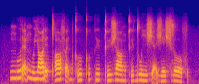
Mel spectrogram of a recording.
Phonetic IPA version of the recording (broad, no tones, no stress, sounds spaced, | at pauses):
ŋ u ɾ æ̰ ŋ u j ɑ ɾ ḛ tʼ ɑ f æ̰ d kʼ u kʼ u k y kʼ y ʒ ɑː ŋ kʼ y d w i ʒ æ̰ ʒ e ʃ z oː f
